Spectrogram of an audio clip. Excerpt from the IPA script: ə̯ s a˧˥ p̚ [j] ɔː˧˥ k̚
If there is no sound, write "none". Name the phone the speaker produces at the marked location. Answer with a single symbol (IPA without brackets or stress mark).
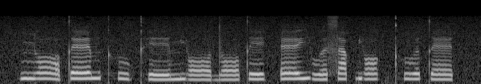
j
